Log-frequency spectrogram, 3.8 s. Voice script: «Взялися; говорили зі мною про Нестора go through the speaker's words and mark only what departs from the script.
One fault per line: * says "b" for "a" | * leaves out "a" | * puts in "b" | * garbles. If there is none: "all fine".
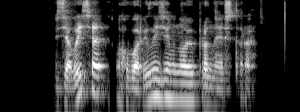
all fine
